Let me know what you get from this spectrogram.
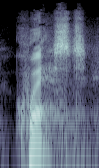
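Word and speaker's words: Quext: what was the name of their company quest Quest but they spell it in a weird way they spell it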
